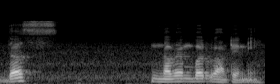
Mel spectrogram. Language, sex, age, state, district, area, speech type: Gujarati, male, 45-60, Gujarat, Anand, urban, spontaneous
